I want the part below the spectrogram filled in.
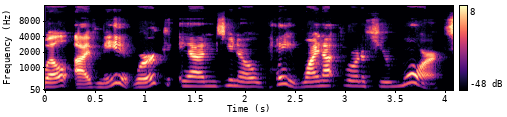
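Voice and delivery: ordinary delivery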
